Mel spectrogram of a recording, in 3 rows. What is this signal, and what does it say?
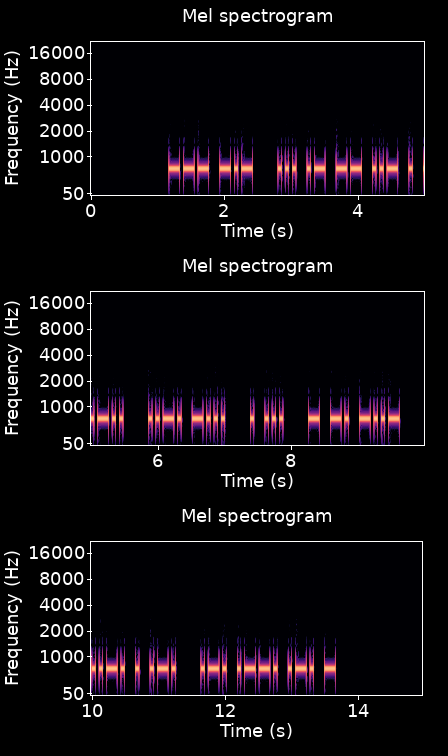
Morse code, heard as a keyed tone, about 22 wpm, 700 Hz. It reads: OK SAMUEL FB ES TNX FER RPRT
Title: Practice QSO - Exchange 2 - Info - 22wpm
